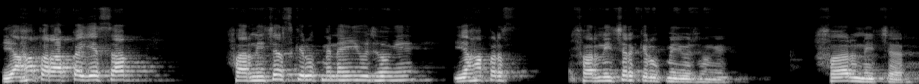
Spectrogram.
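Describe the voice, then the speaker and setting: A man teaching English grammar, explaining slowly and repeating words as he writes out examples. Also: high voice. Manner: slow, repeats words while writing examples. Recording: echoey room, dull lo-fi sound.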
